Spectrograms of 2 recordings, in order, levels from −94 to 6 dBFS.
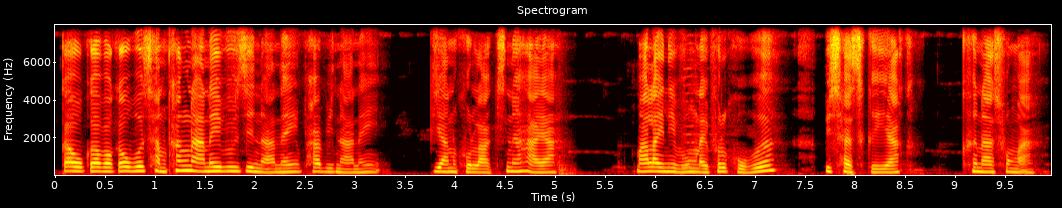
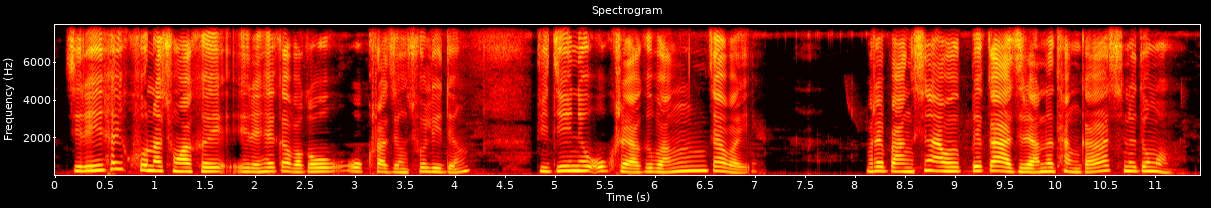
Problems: none marked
